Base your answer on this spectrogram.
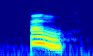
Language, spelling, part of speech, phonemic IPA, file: Arabic, أنف, noun, /ʔanf/, Ar-أنف.ogg
- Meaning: nose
